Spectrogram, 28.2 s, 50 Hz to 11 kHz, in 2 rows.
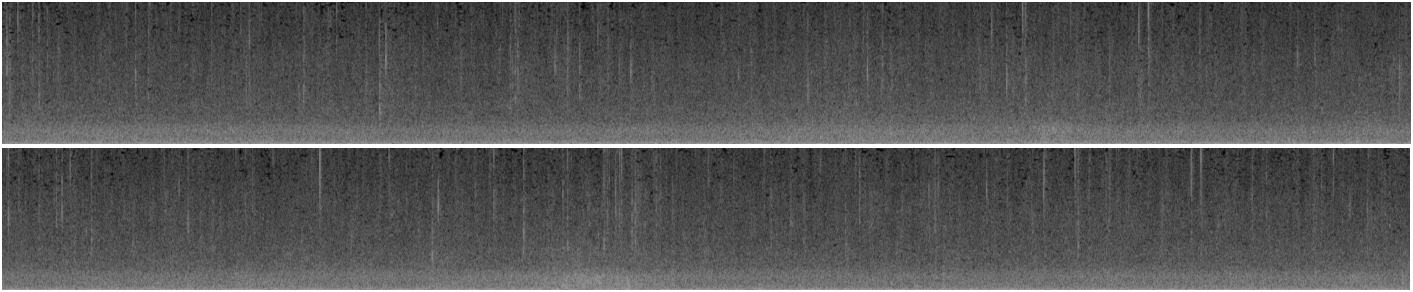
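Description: Steady rain falling, with fine pattering drops, over a bed of low, constant tones near 55, 117 and 221 Hz that sound as a steady hum.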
